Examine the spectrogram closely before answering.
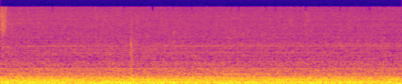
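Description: An airplane's engines roar with a steady, low rumble inside the cabin.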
